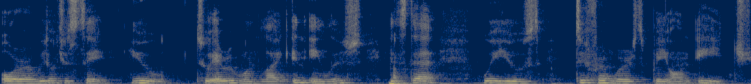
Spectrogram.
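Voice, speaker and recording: Over audible room echo, a somewhat breathy woman speaks at a very slow pace in a flat monotone, leaving long, frequent pauses. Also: medium pitch for a woman. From Vietnam. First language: Vietnamese. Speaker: student. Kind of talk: class presentation.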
